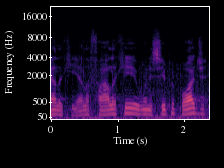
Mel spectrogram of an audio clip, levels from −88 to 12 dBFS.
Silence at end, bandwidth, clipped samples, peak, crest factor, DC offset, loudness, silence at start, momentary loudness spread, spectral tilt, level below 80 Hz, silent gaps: 0 s; 15.5 kHz; under 0.1%; -20 dBFS; 18 dB; under 0.1%; -40 LUFS; 0 s; 11 LU; -6 dB/octave; -62 dBFS; none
